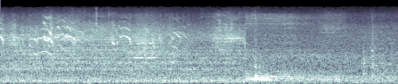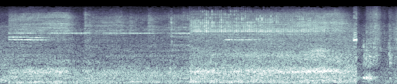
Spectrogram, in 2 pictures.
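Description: A train rumbles and clatters past, with high, steady wheel squeals; no animal voices stand out.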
